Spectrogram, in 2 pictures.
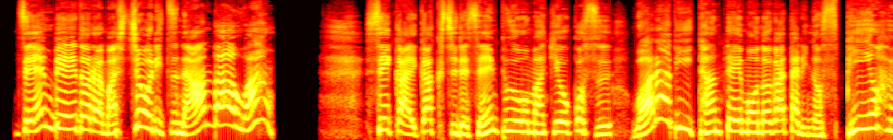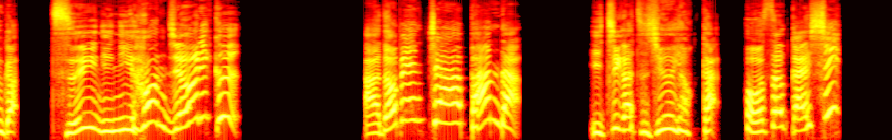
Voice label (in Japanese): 番宣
